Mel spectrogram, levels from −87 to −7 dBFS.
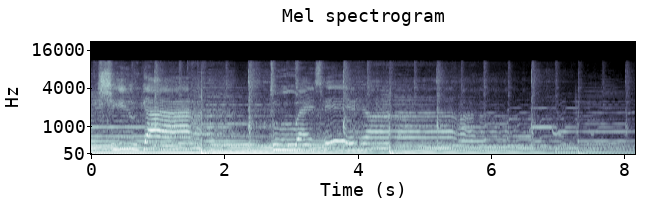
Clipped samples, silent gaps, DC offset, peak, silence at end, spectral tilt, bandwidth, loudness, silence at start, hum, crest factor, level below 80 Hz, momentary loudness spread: under 0.1%; none; under 0.1%; -4 dBFS; 0 s; -6 dB/octave; 11 kHz; -17 LUFS; 0 s; none; 14 dB; -22 dBFS; 13 LU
